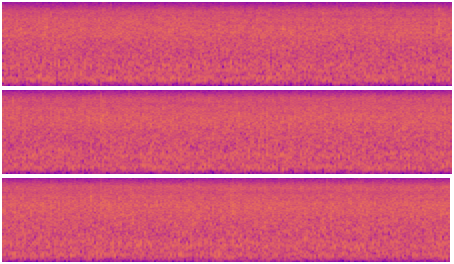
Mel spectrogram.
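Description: Shallow rocky river rushing steadily over and around stones, an even, unbroken sound of running water.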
